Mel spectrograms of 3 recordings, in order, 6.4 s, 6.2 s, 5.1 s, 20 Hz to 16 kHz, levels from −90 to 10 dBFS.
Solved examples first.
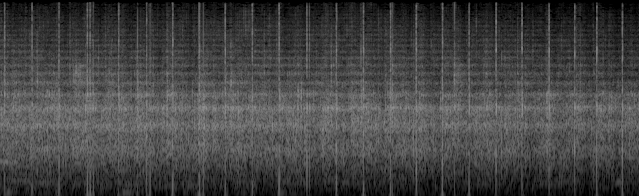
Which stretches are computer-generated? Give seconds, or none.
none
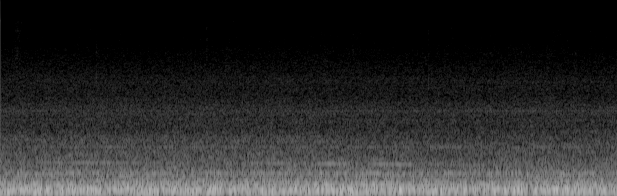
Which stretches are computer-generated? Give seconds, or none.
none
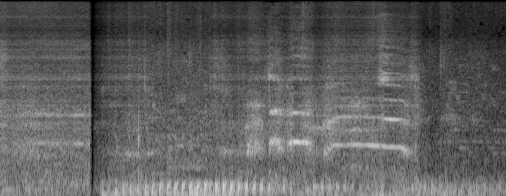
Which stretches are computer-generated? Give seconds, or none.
0.0-1.5; 2.1-4.2

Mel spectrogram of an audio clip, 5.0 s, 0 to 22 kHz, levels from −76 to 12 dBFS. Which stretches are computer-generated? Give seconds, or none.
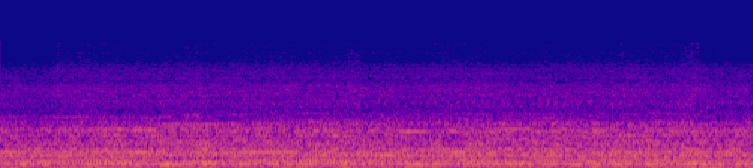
2.5-4.0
